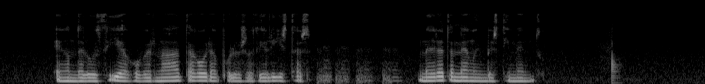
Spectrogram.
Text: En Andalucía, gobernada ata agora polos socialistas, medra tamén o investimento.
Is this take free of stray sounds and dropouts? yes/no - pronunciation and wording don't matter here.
no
